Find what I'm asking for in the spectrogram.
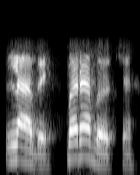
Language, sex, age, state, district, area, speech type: Gujarati, female, 45-60, Gujarat, Surat, urban, conversation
